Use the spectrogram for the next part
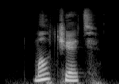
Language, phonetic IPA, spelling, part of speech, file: Russian, [mɐɫˈt͡ɕætʲ], молчать, verb, Ru-молчать.ogg
- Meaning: to keep silent, to be silent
